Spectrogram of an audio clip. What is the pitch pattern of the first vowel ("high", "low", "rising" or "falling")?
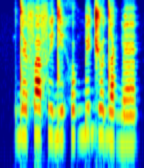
low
